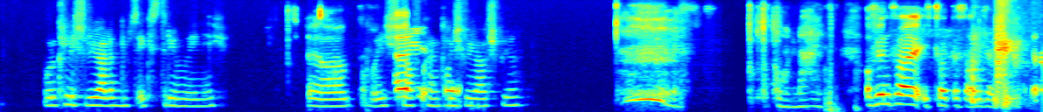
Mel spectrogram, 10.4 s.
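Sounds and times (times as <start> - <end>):
speech: 0.5 - 2.4, 3.1 - 5.3, 7.8 - 10.4
loud sneeze: 9.7 - 10.4.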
